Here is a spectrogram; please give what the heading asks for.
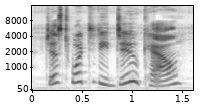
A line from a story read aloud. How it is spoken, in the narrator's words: Calpurnia sighed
